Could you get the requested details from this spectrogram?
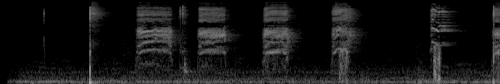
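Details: Greater green leafbird song used as a lure to get other birds singing: harsh, broadband squawking bursts, each about half a second, repeated roughly every second, with sharp clicks between.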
